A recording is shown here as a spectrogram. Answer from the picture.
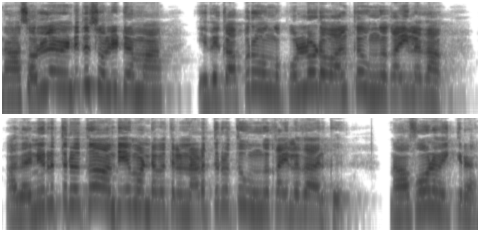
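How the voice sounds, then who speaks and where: In a cartoonish character voice, a man talks high for a man at a moderate pace, with very even loudness and fairly even intonation over a quiet background. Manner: ominous, insinuating.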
